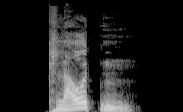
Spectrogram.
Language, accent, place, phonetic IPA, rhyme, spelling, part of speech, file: German, Germany, Berlin, [ˈklaʊ̯tn̩], -aʊ̯tn̩, klauten, verb, De-klauten.ogg
- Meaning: inflection of klauen: 1. first/third-person plural preterite 2. first/third-person plural subjunctive II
